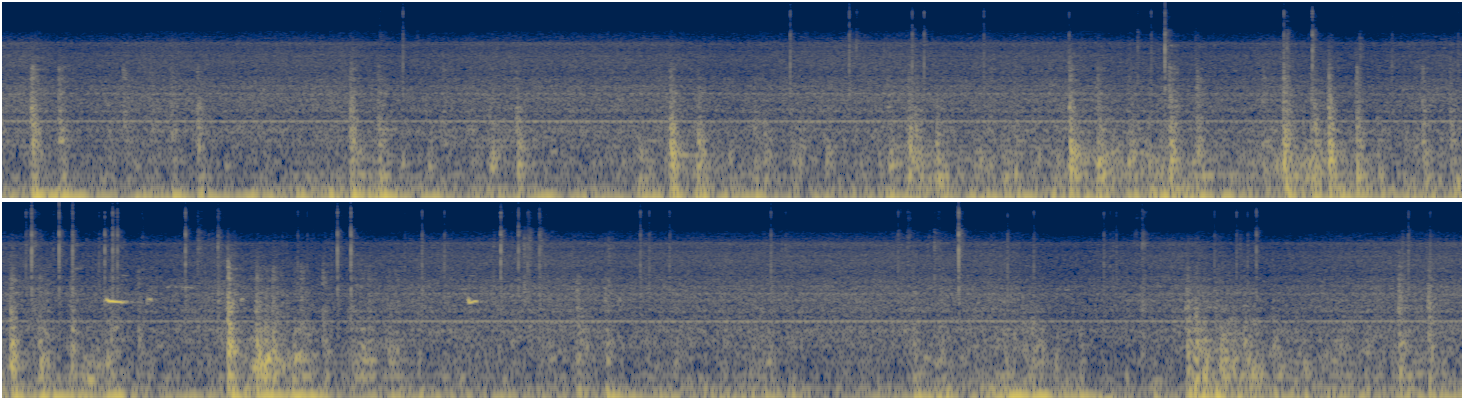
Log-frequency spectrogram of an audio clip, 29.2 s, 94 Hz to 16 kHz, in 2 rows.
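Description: Sunrise Izumo 285-series sleeper train running along the line, heard from inside the car: a steady low rumble of wheels on rail, with irregular clicks and clacks as the wheels pass over track joints, and a faint steady whine throughout.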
